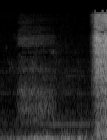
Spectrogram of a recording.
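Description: A low, rumbling breathy snort ends in a loud, sharp hissing burst, like a sneeze; a dinosaur sound effect.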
